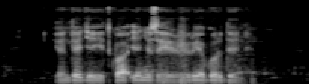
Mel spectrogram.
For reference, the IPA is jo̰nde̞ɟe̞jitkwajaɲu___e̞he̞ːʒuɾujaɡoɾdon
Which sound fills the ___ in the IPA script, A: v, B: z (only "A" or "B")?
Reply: B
